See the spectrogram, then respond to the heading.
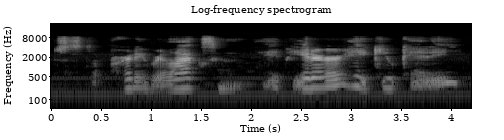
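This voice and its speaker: A man hosting a laid-back stream, his voice worn hoarse and deeply gravelly with heavy fry. He talks slowly and unhurriedly, dropping friendly hellos to viewers between pauses. Faint music plays softly behind him. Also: poor audio. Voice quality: rough, gravelly. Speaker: livestream host. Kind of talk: relaxed gaming stream chat, greeting viewers.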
